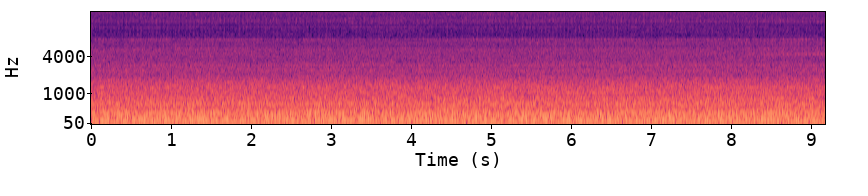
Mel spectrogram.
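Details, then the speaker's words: GE 5050 BTU window air conditioner made in 2016 (made by another manufacturer), running after startup and blowing about 48 degrees: smooth, even low hum with steady airflow hiss, no rattles or surging, surprisingly quiet; normal running. "these weren't too bad surprisingly quiet actually for something as modern as it is"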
